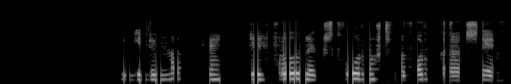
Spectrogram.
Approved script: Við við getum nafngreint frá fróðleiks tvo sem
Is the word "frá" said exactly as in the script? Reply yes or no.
no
